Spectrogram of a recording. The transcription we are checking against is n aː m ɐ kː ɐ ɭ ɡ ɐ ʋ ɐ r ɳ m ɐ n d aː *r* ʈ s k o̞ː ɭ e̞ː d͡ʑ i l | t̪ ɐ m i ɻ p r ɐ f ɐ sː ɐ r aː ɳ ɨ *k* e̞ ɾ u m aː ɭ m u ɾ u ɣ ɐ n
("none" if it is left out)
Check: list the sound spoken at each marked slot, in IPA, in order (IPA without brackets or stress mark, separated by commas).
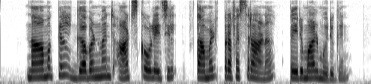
r, p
